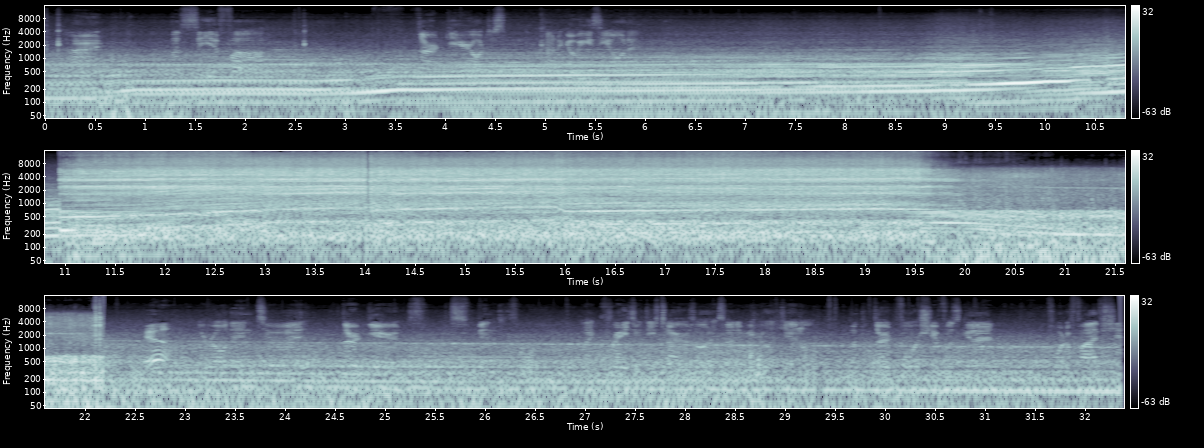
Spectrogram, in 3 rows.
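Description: Supercharged V8 of a 2019 C7 Corvette Z06 accelerating, heard from inside the cabin with its pitch rising. About eleven seconds in, the sound switches to a microphone at the exhaust tips as the engine revs up under a full pull. A few seconds before the end it returns to the cabin, running at a steadier highway drone.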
